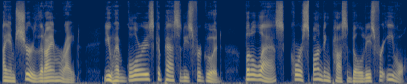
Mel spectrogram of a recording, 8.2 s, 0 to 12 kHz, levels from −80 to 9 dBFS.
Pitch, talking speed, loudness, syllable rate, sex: 145 Hz, 140 wpm, -19 LUFS, 4.6 syllables/s, male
